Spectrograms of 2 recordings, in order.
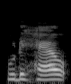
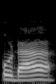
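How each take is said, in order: First: Have is pronounced fully as a separate word. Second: Have shrinks to a short a sound.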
